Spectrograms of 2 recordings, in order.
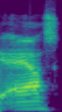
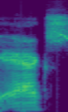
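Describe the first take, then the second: First: Said in the usual way. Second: "axe" for ask, with the k before the s; dialect "axe". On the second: Shown as a demonstration. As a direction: say "axe" with its last sounds swapped to ks. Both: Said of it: "when you say ask, you say axe".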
